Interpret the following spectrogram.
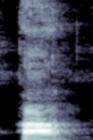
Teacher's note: मुख जो है सर्वाधिक खुलता है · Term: विव्रत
